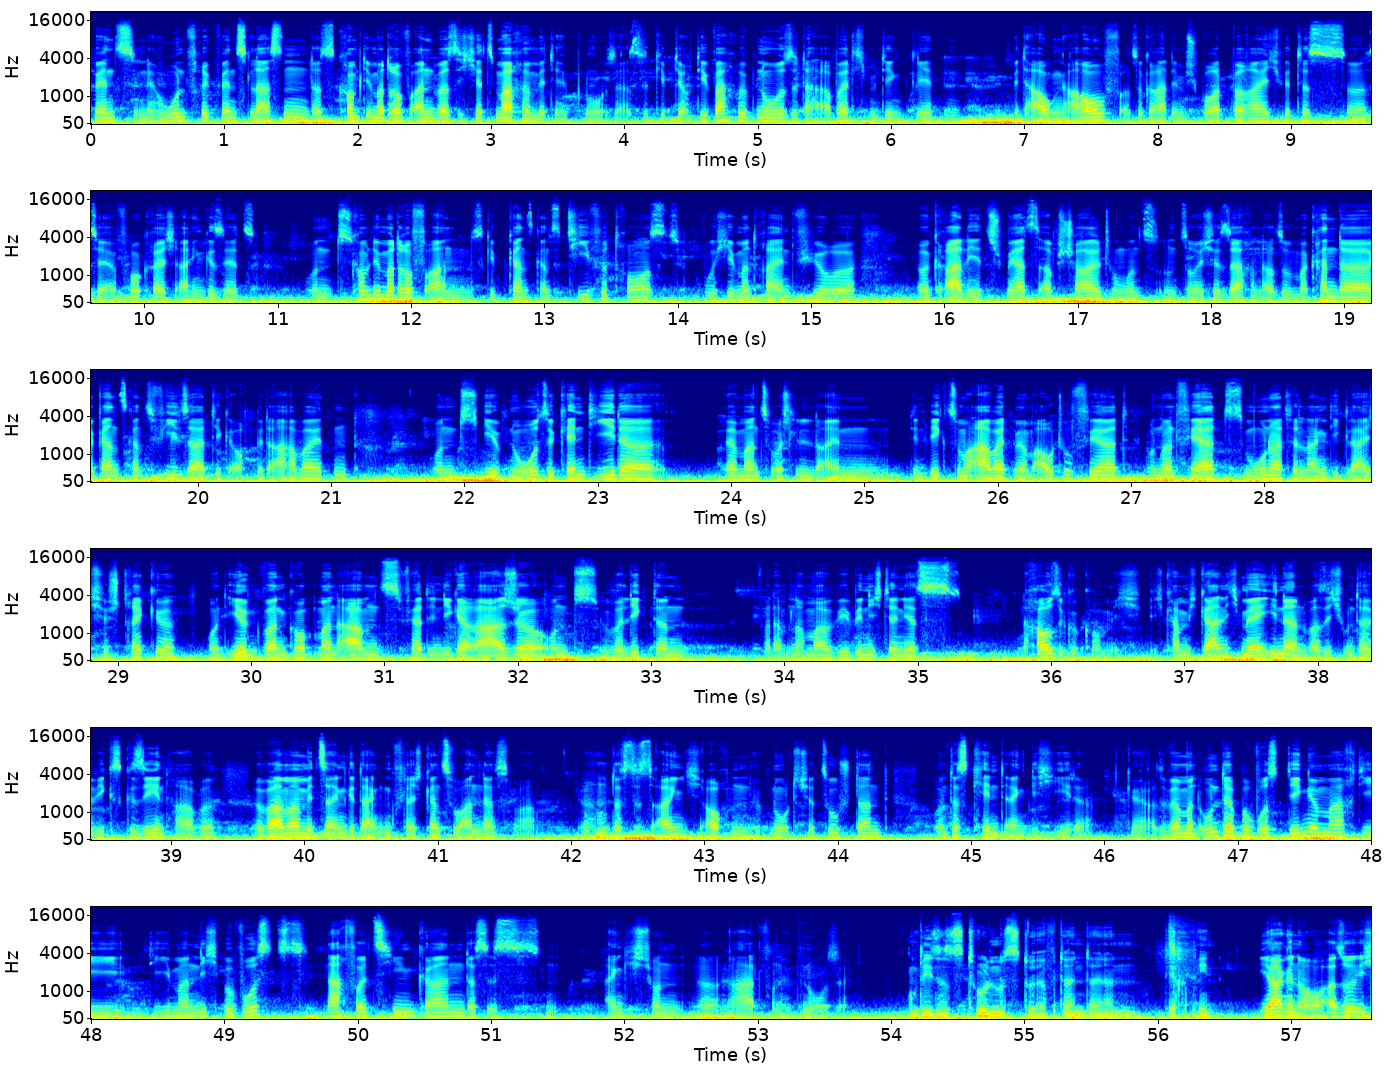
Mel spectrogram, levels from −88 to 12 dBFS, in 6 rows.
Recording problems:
low rumble; noticeable; throughout; 15 dB below the speech
voice in the background; faint; throughout; 25 dB below the speech
abrupt cut into speech; at the end

